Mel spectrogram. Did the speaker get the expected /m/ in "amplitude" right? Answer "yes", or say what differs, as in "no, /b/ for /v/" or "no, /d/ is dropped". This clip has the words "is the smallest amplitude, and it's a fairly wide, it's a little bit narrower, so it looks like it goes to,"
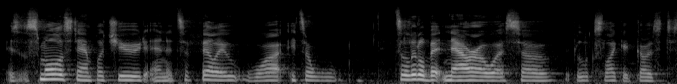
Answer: yes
